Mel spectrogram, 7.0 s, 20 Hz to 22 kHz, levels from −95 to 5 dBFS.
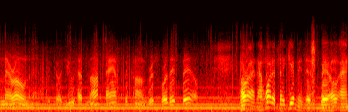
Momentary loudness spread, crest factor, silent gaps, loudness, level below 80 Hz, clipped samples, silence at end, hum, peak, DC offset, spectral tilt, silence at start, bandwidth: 11 LU; 20 dB; none; -30 LUFS; -54 dBFS; under 0.1%; 0 s; none; -10 dBFS; under 0.1%; -8.5 dB/octave; 0 s; 7.4 kHz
